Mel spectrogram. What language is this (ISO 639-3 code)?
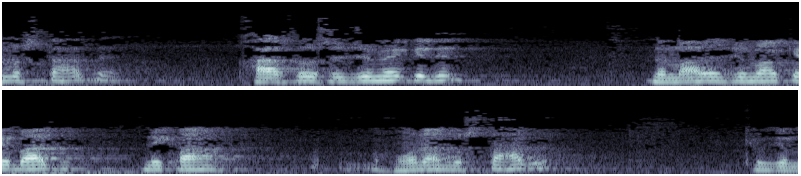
urd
